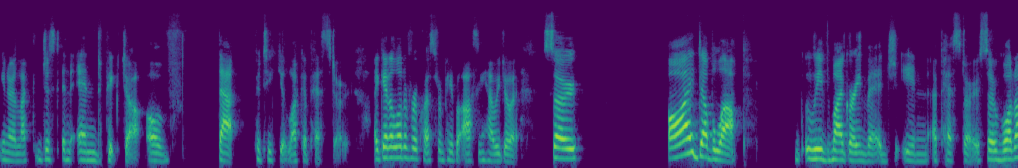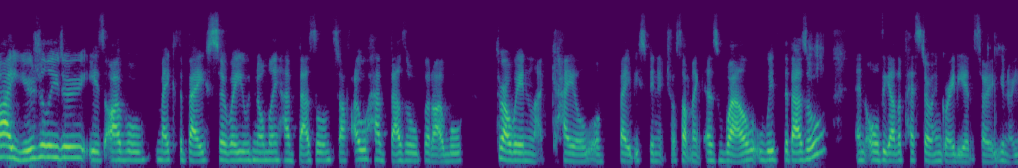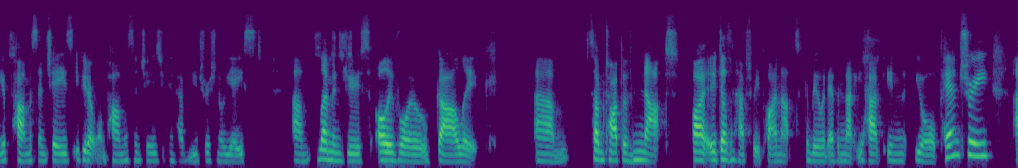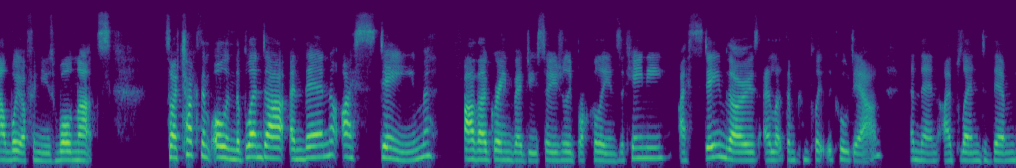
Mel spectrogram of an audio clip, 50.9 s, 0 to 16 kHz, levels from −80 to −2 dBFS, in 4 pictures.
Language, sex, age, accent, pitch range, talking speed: English, female, 20-39, Australian, 170-210 Hz, 200 wpm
